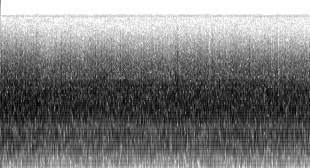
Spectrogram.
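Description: A steady rushing noise with a faint high-pitched hum running through it.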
